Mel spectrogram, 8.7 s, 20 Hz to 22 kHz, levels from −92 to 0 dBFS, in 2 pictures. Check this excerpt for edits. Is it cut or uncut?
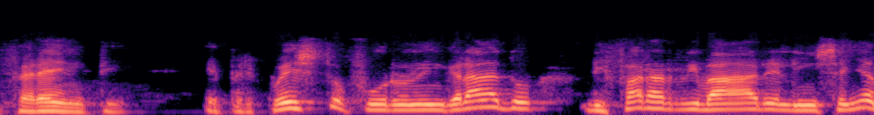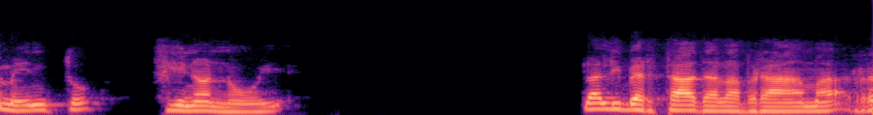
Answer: uncut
